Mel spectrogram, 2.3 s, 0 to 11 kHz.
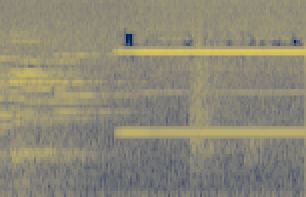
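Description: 1889 three-manual Father Willis pipe organ playing a quick high passage that dies away. About a second in, a single high, shrill note starts and is held.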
